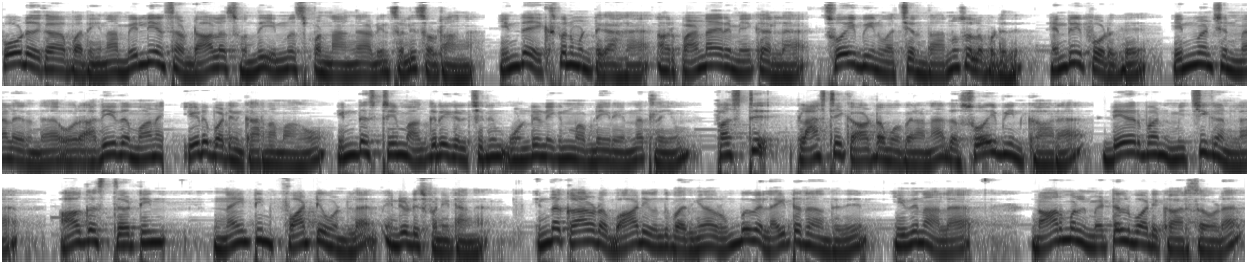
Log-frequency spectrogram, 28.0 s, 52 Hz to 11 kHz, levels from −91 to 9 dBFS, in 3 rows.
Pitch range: 125-180 Hz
